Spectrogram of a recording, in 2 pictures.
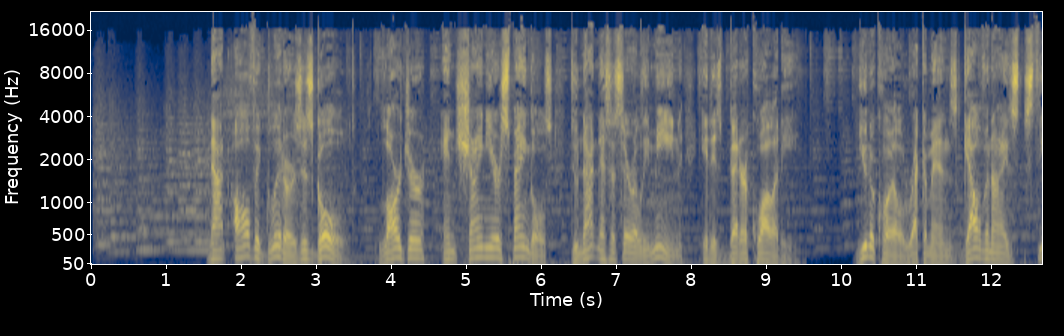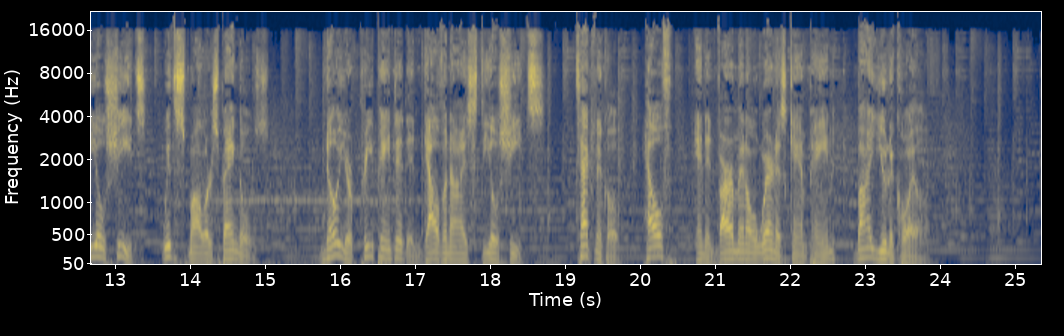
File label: Radio Spot Music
